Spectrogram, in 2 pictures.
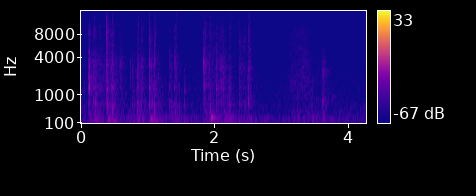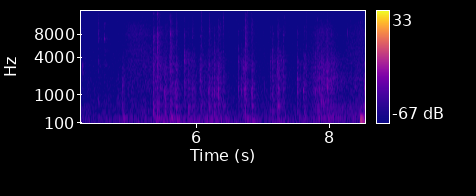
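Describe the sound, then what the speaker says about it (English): Rapid bursts of typing on a computer keyboard, loud and close, with a quieter pause in the middle before the clatter resumes; no one speaks. "What's happening to my typing?"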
